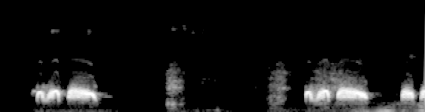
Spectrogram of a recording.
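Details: Spotted dove cooing, used as a 'ngalas'-style lure to set caged doves singing: a paired deep coo phrase, brief soft notes, then the coo phrase repeated with a final coo.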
